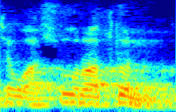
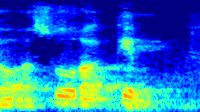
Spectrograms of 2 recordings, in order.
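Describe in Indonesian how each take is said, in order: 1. Kata ini berakhir dengan bunyi -un. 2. Kata ini berakhir dengan bunyi -in. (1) "jangan sampai dibaca wasuratun" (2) "Tapi dibacanya wasuratin"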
